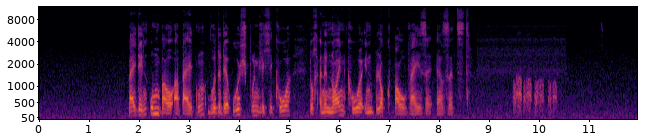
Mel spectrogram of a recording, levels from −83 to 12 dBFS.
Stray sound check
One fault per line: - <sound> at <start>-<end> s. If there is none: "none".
- laugh at 9.5-10.4 s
